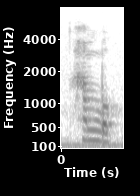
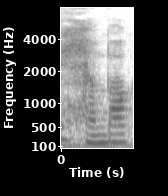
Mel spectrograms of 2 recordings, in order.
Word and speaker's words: hanbok: I feel like I say hanbok so American. I don't know why. Yeah, I'm American. You can tell. British or Australian, I would say hanbok, which is coincidentally how you say it.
